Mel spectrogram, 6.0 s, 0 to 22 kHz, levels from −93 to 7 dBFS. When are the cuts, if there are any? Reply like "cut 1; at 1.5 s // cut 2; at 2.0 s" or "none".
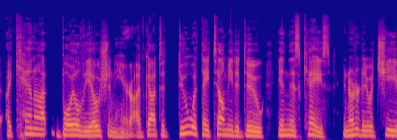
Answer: none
